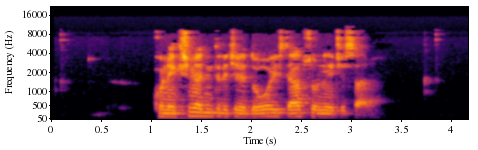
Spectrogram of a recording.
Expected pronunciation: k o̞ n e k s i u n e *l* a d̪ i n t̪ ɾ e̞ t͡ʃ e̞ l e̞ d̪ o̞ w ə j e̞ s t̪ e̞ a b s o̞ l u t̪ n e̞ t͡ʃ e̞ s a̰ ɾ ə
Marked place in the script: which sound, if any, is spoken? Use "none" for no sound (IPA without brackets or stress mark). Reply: none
